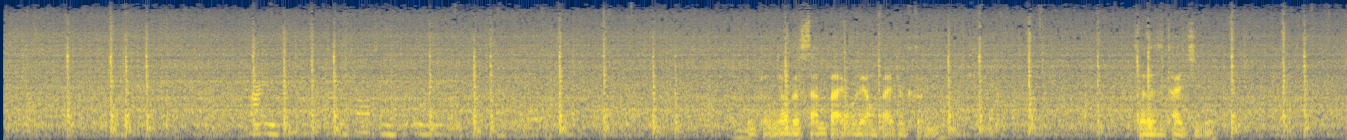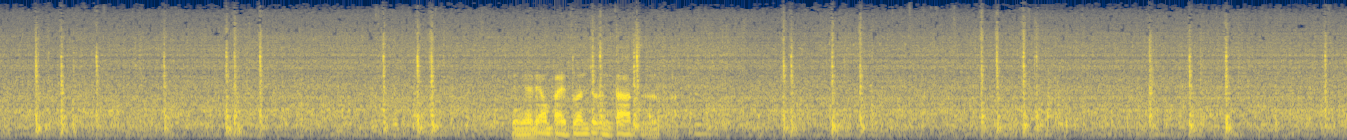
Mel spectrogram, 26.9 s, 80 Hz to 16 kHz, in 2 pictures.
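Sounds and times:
aerator churning water: 0:00.1 - 0:16.1.

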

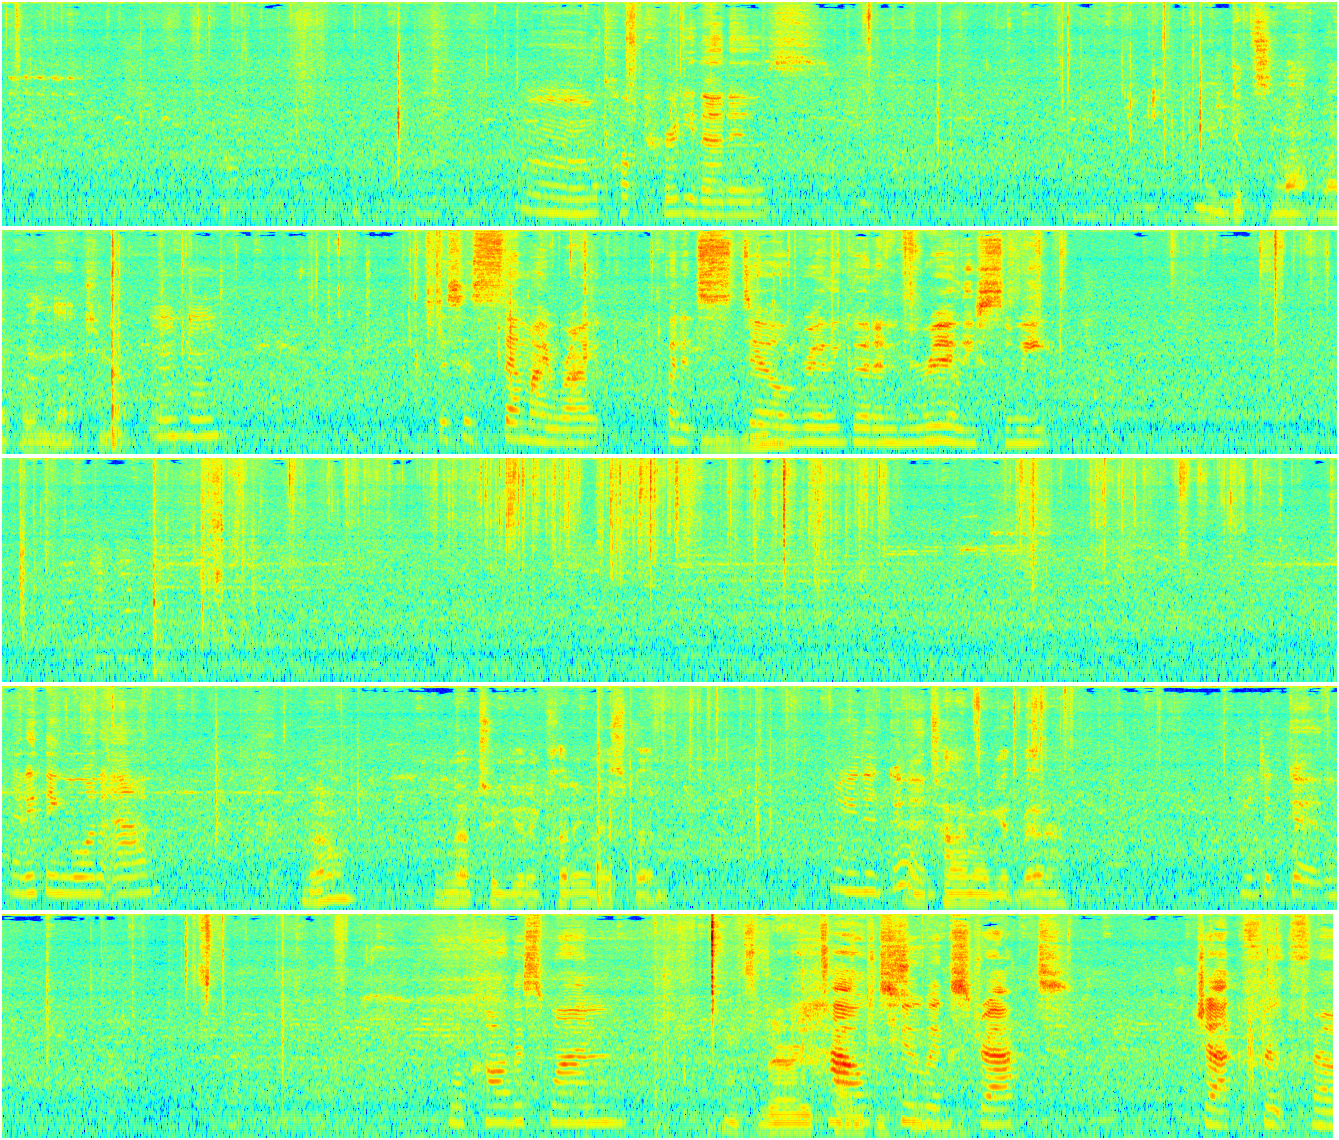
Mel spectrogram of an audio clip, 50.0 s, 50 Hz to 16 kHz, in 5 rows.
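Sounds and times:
steady background noise: 0:00.0 - 0:50.0
steady low hum: 0:00.0 - 0:50.0.

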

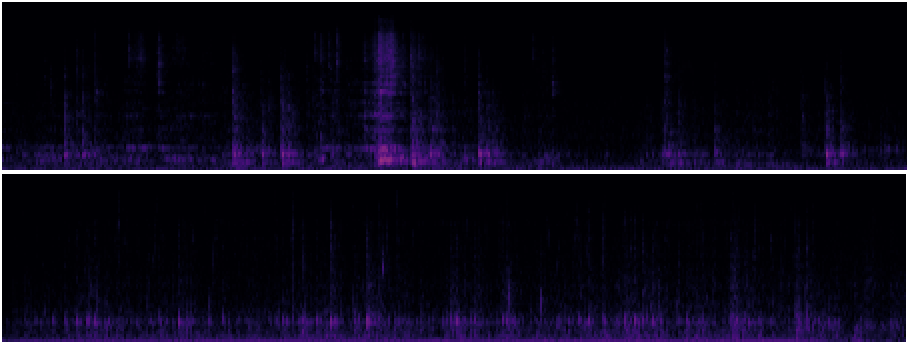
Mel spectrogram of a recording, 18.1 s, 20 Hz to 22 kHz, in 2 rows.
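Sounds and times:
water boiling in saucepan: 0:08.1 - 0:18.0.

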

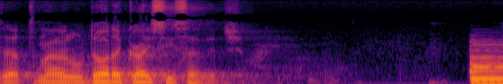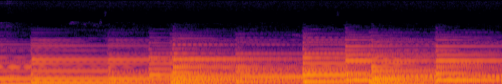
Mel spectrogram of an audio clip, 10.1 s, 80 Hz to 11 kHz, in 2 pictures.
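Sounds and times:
loud sustained piano chord: 0:04.7 - 0:10.0.

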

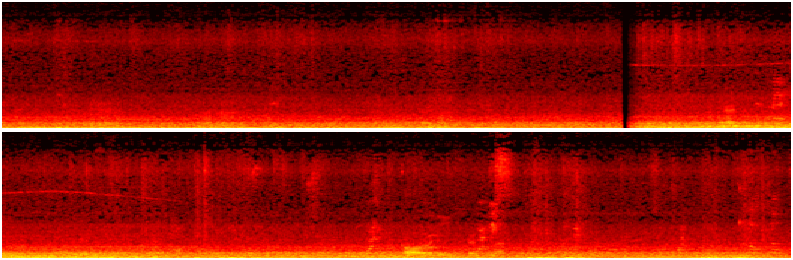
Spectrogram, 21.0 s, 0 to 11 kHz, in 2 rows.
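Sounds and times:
bus engine and road drone: 0:00.0 - 0:21.0.

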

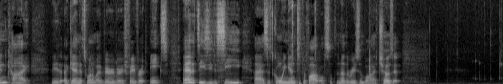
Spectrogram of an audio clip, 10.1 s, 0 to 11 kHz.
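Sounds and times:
bottle caps ticking: 0:09.4 - 0:10.0.

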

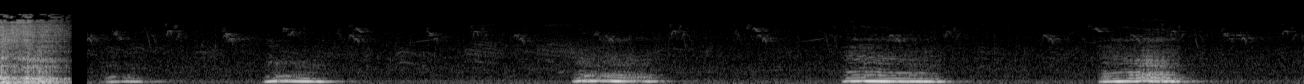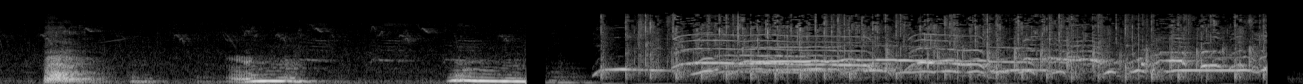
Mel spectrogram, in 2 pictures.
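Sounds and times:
lion roaring: 0:02.6 - 0:03.5, 0:05.7 - 0:06.7, 0:08.4 - 0:09.6, 0:11.0 - 0:12.0, 0:13.5 - 0:16.4.

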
